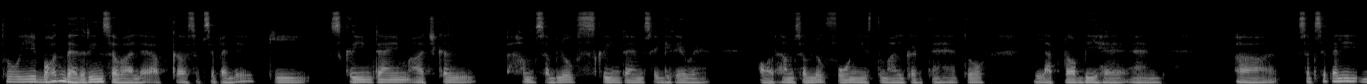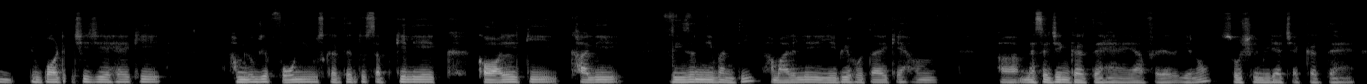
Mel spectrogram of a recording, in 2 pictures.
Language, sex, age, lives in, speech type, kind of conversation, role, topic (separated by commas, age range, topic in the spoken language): Hindi, male, 25-29, India, conversation, podcast, guest, आप अपने स्क्रीन समय को नियंत्रित करने के लिए कौन-सा तरीका अपनाते हैं?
